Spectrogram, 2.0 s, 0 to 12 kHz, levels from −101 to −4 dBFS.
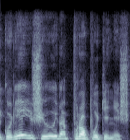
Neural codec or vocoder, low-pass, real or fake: none; 10.8 kHz; real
